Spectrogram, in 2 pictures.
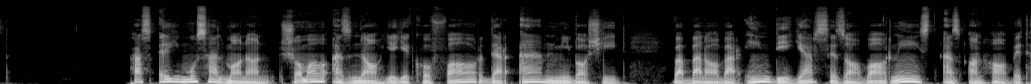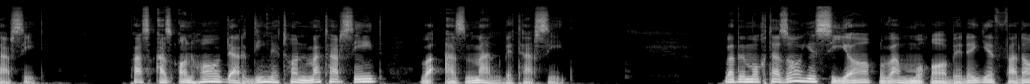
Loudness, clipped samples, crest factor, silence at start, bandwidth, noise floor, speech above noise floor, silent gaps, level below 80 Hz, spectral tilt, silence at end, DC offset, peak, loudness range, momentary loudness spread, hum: -15 LUFS; under 0.1%; 14 dB; 1.3 s; 15.5 kHz; -71 dBFS; 57 dB; none; -24 dBFS; -6 dB/octave; 0 s; under 0.1%; -2 dBFS; 4 LU; 7 LU; none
